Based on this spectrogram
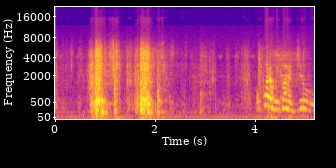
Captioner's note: insects chirping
